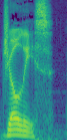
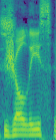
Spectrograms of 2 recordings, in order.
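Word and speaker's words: Jhoulys: Jolys. – I said, okay, we're close. – What are you? – Soft J. So Jolys. – Jolys Chacín.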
